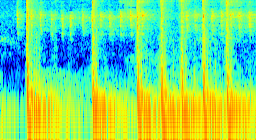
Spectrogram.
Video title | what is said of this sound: Plan Your Rainwater Harvesting System (Webinar) | you can tell right away by the sound that hollow sound tells you the tank is empty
